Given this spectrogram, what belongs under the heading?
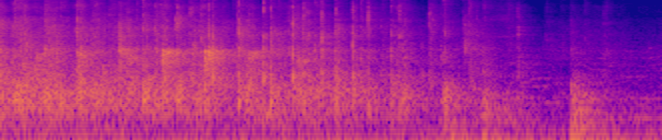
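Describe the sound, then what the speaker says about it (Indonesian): Classroom applause after a group presentation, a loud steady patter of many hands clapping close by, gradually fading toward the end with a few final claps. "Oke, berikan tepuk tangan"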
